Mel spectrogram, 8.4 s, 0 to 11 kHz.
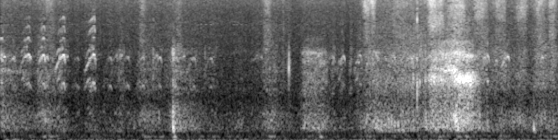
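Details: Crowned lapwings nesting in open ground give a quick run of shrill, strident alarm notes as lionesses stalk nearby, at an afternoon safari in South Africa on 20 June 2020; wind and vehicle noise then take over.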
